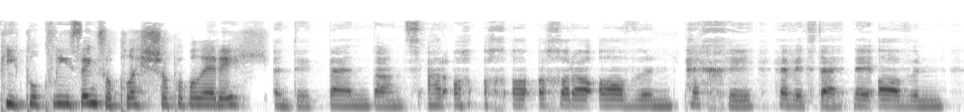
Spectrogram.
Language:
Welsh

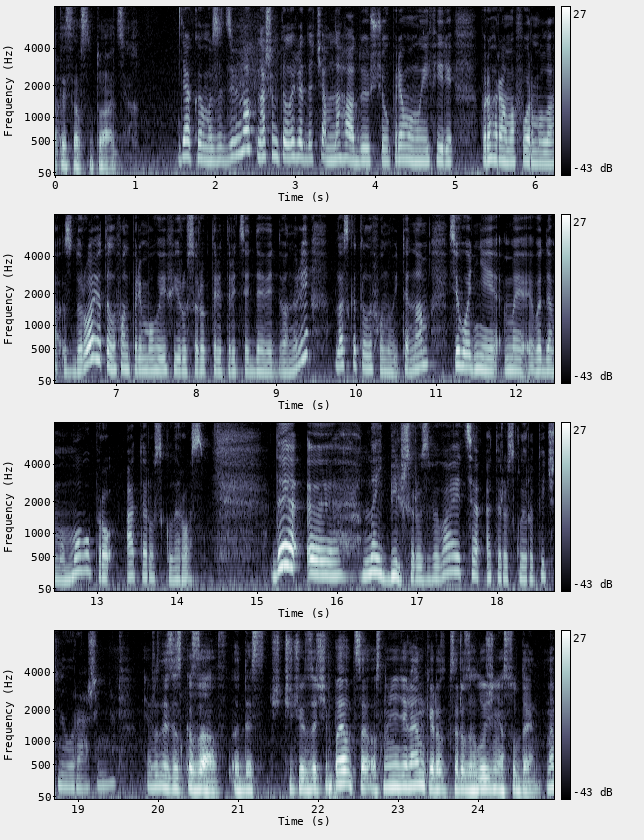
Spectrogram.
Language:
Ukrainian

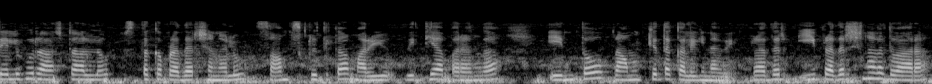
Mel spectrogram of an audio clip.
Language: Telugu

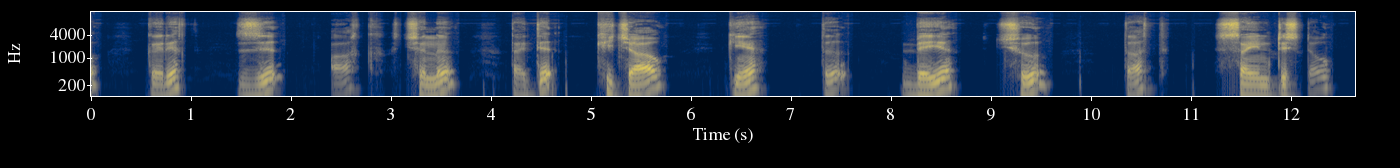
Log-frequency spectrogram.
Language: Kashmiri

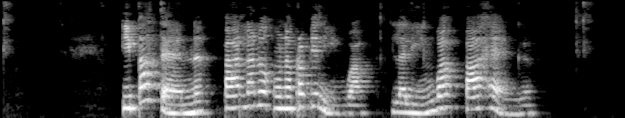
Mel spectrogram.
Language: Italian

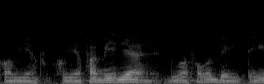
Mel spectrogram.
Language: Portuguese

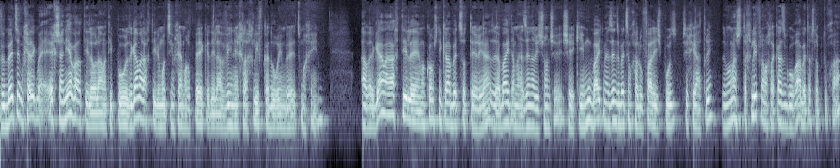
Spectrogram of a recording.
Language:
Hebrew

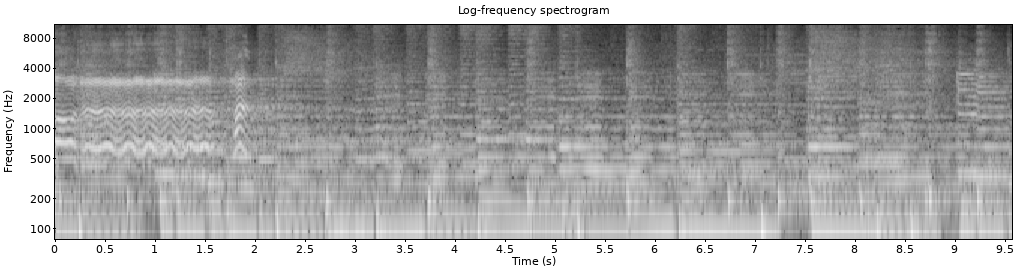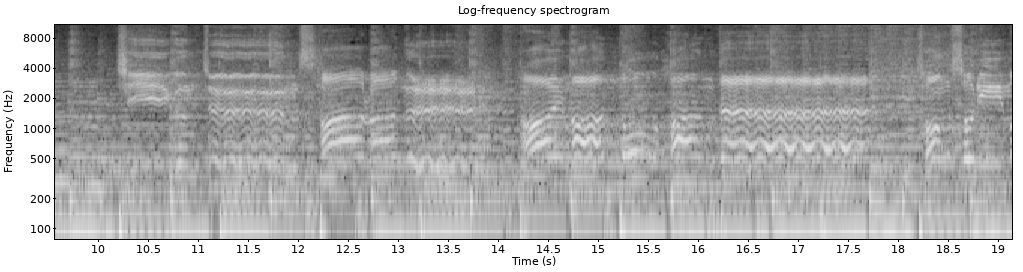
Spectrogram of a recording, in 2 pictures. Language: Turkish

